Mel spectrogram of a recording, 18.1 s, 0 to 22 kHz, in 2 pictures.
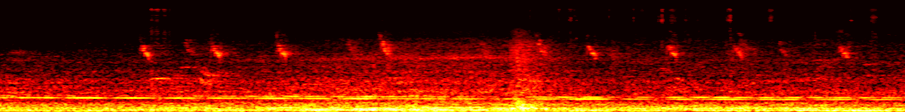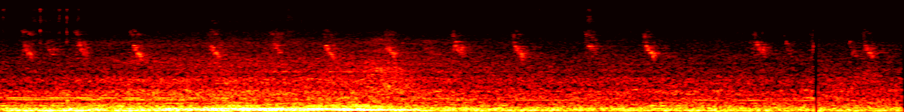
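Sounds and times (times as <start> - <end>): small bird chirping: 5.3 - 15.8.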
